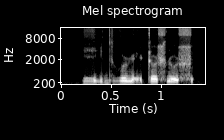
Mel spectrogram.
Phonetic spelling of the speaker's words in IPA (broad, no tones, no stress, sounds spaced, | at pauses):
ɦ ḭ dʱ u ɳ ḛ ʈ o ʂ ɳ u ʂ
